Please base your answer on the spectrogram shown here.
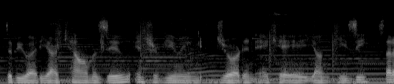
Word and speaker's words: Yung Heazy: Well, this is Kyle from WIDR Kalamazoo interviewing Jordan, aka Young Heazy. Is that how you pronounce it? Yung Heazy.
